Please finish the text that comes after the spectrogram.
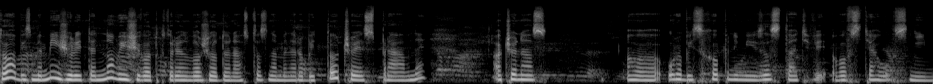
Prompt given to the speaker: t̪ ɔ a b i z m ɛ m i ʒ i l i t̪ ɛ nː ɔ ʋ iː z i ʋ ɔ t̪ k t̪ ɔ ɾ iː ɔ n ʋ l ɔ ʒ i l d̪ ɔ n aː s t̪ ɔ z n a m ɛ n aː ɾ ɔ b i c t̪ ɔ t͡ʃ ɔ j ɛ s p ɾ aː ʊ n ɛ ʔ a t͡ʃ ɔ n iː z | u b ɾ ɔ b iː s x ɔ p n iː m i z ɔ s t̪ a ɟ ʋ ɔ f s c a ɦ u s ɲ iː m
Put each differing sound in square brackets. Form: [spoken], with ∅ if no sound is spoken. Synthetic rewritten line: t̪ ɔ a b i z m ɛ m i ʒ i l i t̪ ɛ nː ɔ ʋ iː [ʒ] i ʋ ɔ t̪ k t̪ ɔ ɾ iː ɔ n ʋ l ɔ ʒ i l d̪ ɔ n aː s t̪ ɔ z n a m ɛ n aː ɾ ɔ b i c t̪ ɔ t͡ʃ ɔ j ɛ s p ɾ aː ʊ n ɛ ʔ a t͡ʃ ɔ n [aː] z | u [∅] ɾ ɔ b iː s x ɔ p n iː m i z ɔ s t̪ a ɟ ʋ ɔ f s c a ɦ u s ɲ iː m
